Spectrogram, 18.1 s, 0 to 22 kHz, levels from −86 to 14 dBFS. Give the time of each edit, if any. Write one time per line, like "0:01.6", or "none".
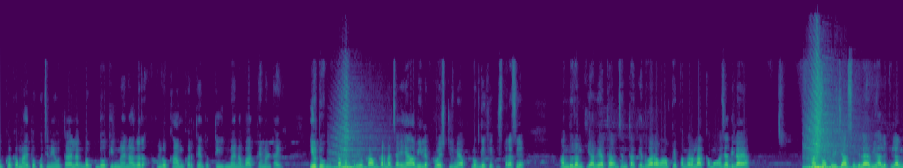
0:06.7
